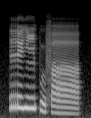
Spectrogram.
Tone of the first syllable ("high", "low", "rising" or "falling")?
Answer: high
